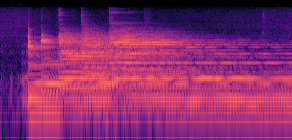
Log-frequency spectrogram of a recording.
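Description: A guitar chord rooted on the A string strummed once with effects and distortion, ringing out and sustaining with a chorus-like shimmer, close and loud.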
